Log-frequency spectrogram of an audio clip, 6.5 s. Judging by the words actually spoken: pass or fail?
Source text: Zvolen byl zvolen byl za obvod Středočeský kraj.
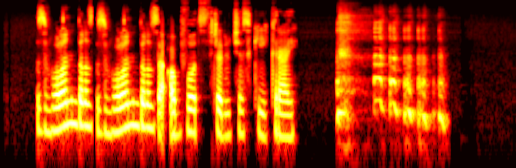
pass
